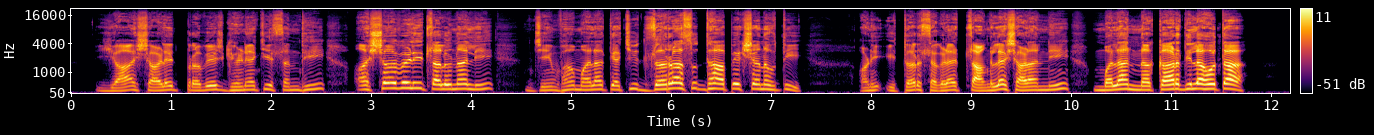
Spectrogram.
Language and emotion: Marathi, surprised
